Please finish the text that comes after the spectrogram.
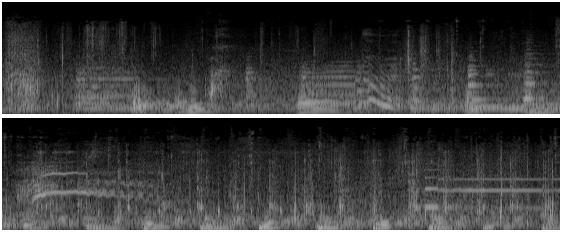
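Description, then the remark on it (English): A horse neighs and whinnies loudly while its hooves clip-clop in a steady, quickening rhythm as someone makes off with it, with some indistinct voices mixed in. “Hey! Come back with that horse!”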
